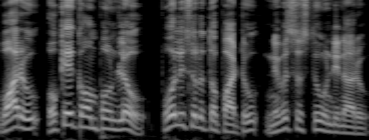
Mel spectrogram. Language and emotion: Telugu, neutral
